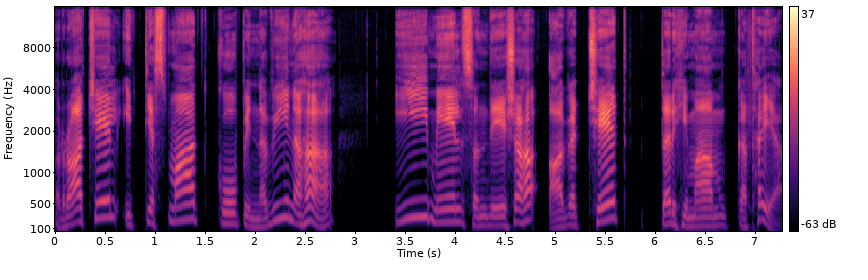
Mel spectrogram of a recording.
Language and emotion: Sanskrit, neutral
